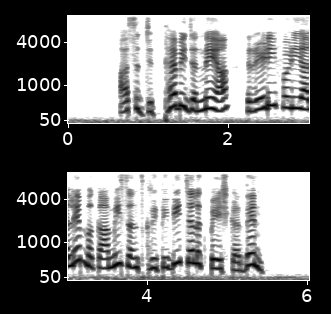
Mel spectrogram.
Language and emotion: Dogri, happy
